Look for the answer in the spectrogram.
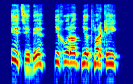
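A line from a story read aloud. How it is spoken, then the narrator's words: Cheerful laugh. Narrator (Russian): Весело рассмеялся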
